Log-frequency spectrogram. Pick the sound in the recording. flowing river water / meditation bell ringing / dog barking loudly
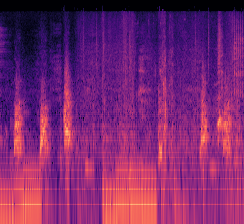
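dog barking loudly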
